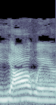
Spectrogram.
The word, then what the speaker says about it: Yahweh: And the majority opinion would say Yahweh or something along those lines is how it was originally pronounced.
